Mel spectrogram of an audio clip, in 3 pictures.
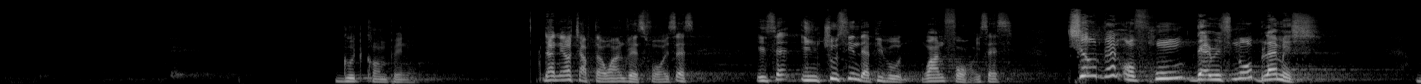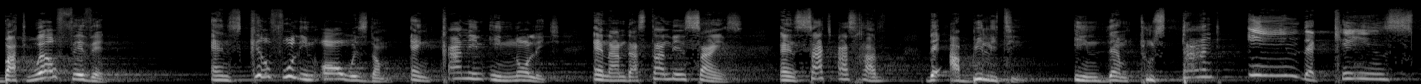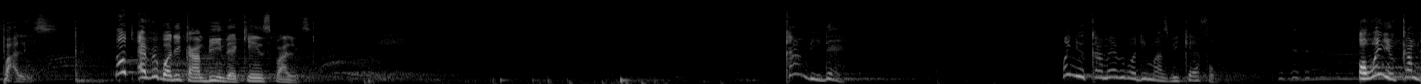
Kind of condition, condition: setting, large echoing room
